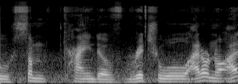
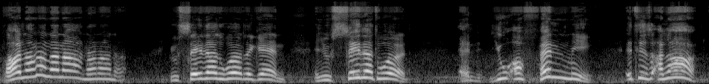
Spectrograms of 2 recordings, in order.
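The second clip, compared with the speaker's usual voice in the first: high, loud indignant outburst; mock offended yelling; 10 semitones higher, 4 dB louder than usual. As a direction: play the offended diplomat, shrill and loud. Offended diplomat voiced.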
